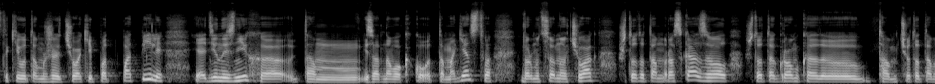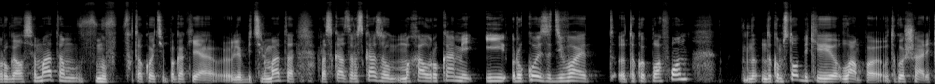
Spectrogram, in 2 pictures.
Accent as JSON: {"language": "Russian", "country": "Belarus", "also_born_or_lived": "Minsk", "said": "мы же, белорусы"}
